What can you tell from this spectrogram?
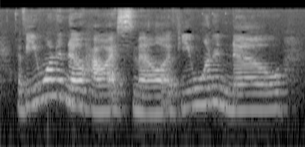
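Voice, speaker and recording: A woman with an American accent and a fairly high pitch at a moderate pace, with audible room echo and noticeable background noise. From Florida, US South. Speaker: beauty vlogger. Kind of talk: product review vlog; reading aloud. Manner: animated.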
